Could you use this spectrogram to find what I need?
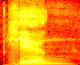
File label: "hing3", taiwanese syllable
